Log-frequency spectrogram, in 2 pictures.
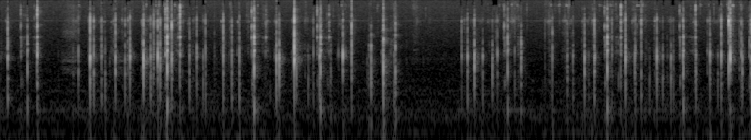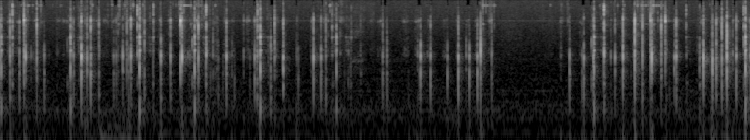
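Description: Fingertips of both hands type continuously on a dark metal-cased mechanical keyboard with white and pastel plastic keycaps. Rapid, bright, dry clacks come in dense bursts with a few brief pauses, and each keystroke stops almost instantly.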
